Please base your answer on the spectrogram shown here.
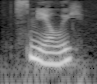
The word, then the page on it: brave: American English; [ˈbreɪv]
